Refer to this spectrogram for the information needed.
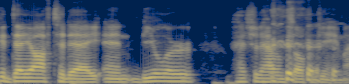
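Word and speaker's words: Buehler: Morton versus Buechler, if I pronounce that correctly. – Walker Buechler.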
